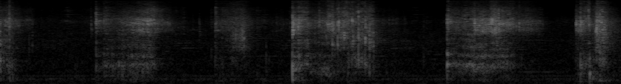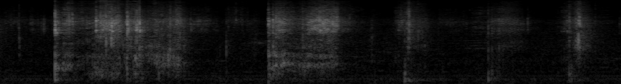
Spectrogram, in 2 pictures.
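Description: Spoon stirring turmeric into a mango pickle mixture with ginger-garlic in a pot, giving repeated scraping and clinking strokes against the container at a steady, uneven rhythm, close and fairly loud.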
